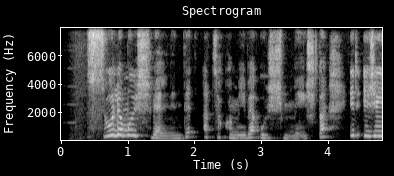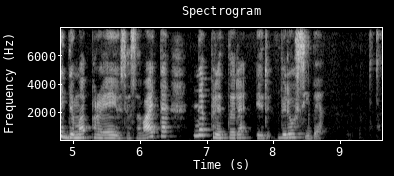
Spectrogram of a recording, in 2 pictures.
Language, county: Lithuanian, Vilnius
